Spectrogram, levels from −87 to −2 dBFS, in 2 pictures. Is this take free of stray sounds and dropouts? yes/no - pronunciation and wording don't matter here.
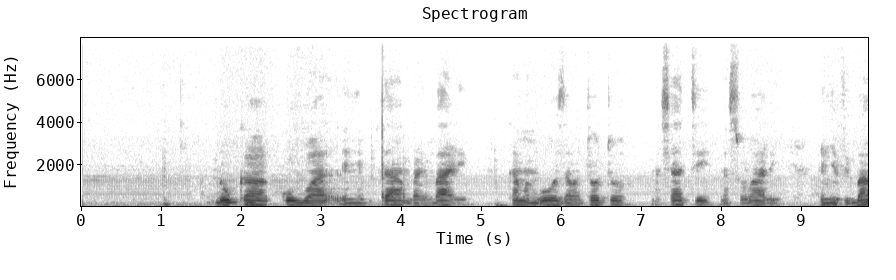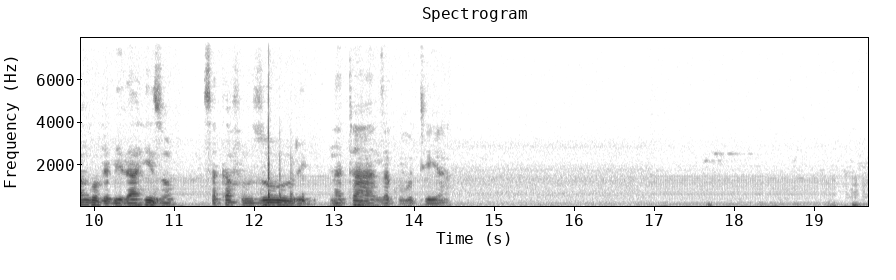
yes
